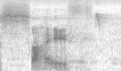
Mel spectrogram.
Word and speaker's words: scythe: if I have a Sith can I hurt you with it wait a what uh did you pronounce it Sith it's a scythe oh I've always called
